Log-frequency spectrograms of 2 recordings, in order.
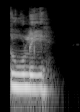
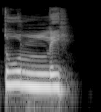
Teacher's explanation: sana tuli ja tulli tarkoittaa eri asiaa, koska se l-ääne on eri pituinen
